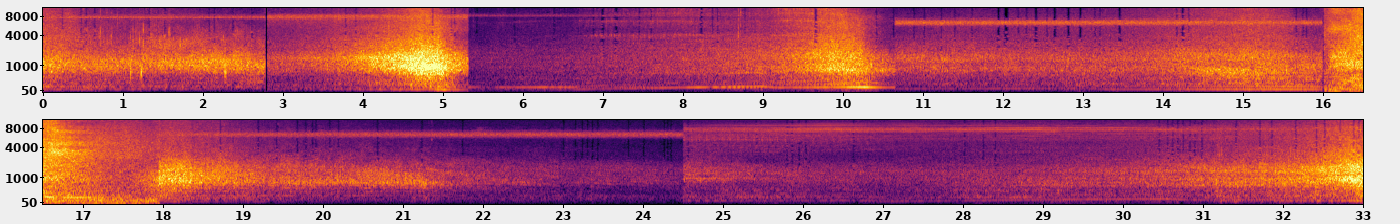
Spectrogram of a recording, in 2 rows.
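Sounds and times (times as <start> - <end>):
car driving past: 3.5 - 5.4, 6.0 - 10.6, 13.5 - 21.8.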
